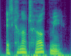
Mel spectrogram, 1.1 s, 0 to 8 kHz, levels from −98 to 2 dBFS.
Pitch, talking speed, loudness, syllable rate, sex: 110 Hz, 225 wpm, -16 LUFS, 6.0 syllables/s, male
